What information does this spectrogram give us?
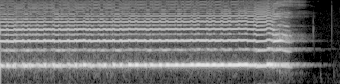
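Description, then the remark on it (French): A single high, piercing ululation (zradits): a woman's trilling tongue cry, made with the tongue clicking against the palate, held steadily for about three seconds, loud, with a rapid warble throughout before it cuts off abruptly. No talking. “Donc il y a ça, bah, je, la plie, euh, je sais faire les zradits aussi.”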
